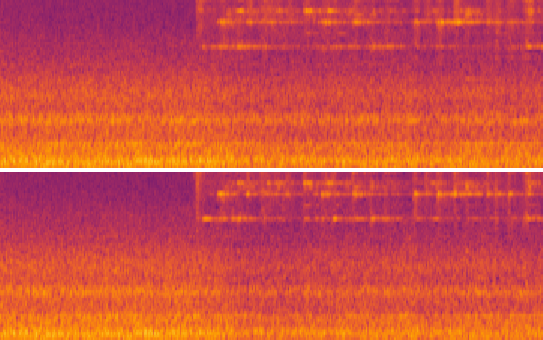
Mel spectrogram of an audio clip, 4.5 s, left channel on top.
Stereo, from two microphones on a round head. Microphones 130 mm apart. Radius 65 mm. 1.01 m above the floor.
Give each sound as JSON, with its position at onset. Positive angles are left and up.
{"t": 1.6, "sound": "keys jangling", "side_deg": -35, "distance_m": 7.0}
